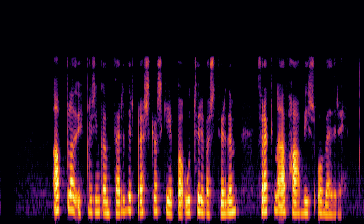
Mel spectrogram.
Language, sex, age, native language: Icelandic, female, 30-39, Icelandic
